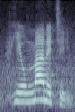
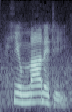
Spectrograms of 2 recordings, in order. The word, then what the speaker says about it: humanity: Put the stress on the syllable before ITY. Okay, let's have some examples. Electricity, electricity, electricity. This is the part which is stress. Security, security. Humanity, humanity.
